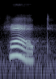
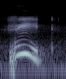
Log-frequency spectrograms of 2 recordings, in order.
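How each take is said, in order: First: The vowel is short, like 'red'. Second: The vowel is long, like 'reed'. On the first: It is the past participle form. "Cara bacanya seperti nama warna, red" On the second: It is the present form meaning to read. "Read yang artinya membaca"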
